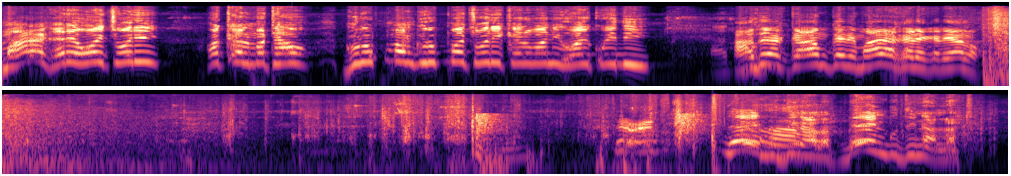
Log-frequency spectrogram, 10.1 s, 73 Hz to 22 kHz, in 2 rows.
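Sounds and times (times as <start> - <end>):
loud bang: 4.9 - 6.1.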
